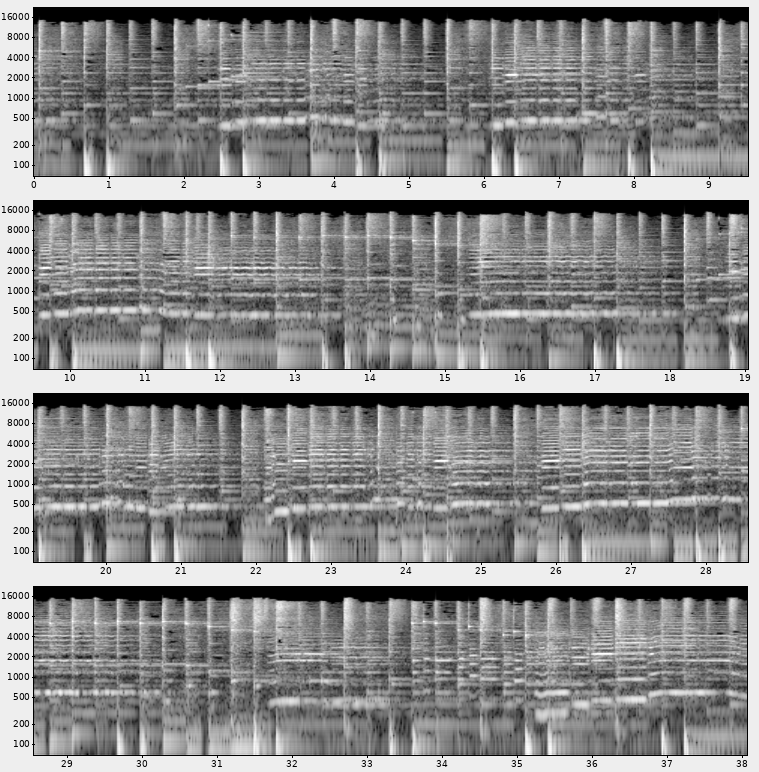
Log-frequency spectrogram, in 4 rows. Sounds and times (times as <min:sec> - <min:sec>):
Violin, fiddle: 0:00.0 - 0:38.0.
